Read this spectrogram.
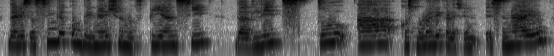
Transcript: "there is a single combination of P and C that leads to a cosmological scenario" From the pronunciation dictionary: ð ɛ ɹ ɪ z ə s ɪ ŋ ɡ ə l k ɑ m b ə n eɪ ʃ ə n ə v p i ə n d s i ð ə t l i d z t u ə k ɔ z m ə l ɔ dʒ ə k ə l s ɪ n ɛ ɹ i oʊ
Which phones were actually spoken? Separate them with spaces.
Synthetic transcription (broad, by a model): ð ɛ ɹ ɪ s ə s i ŋ ɡ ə l k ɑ m b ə n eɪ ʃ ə n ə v p i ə n s i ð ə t l i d s t u ə k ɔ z m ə l ɔ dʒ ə k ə l s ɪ n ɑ ɹ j oʊ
